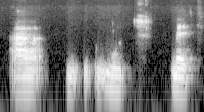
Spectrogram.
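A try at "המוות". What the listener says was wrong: À Mavet. À Mavet, il y a double vav. Mavet. Quand on met deux vav, il faut le prononcer comme en consonante. V. À Mavet.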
